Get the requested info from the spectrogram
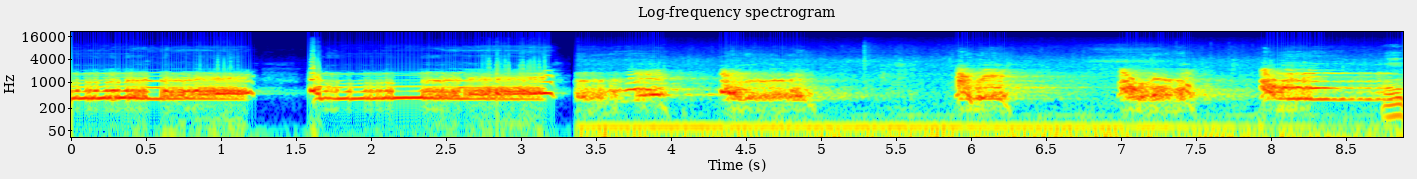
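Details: Bluetick coonhound baying while coon hunting, long sustained howls followed by a run of shorter bawls repeated about once a second, with a low steady hum underneath in the second half.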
